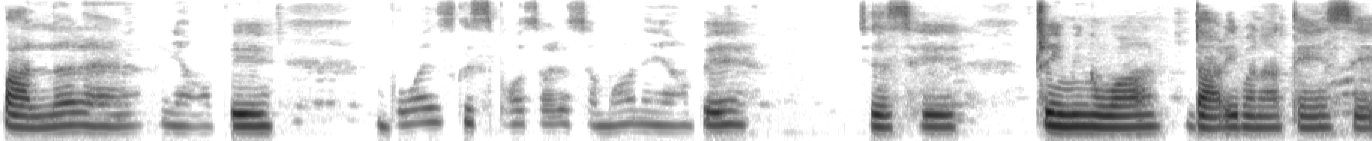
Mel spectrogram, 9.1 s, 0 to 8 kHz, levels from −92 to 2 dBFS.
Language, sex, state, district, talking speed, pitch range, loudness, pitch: Hindi, female, Bihar, Bhagalpur, 125 wpm, 215-250 Hz, -23 LUFS, 225 Hz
